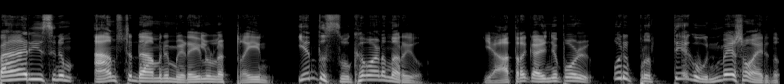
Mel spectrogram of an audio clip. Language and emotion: Malayalam, happy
